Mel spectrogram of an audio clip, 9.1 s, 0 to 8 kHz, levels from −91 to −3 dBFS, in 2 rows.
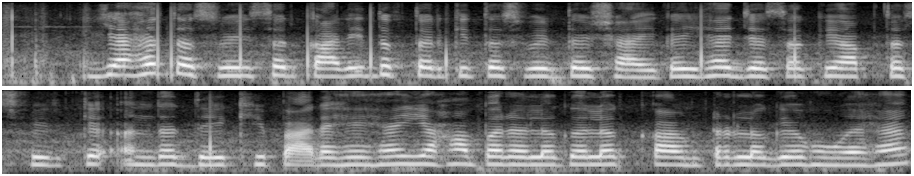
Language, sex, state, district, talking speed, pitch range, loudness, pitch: Hindi, female, Haryana, Rohtak, 185 wpm, 235-255 Hz, -15 LUFS, 245 Hz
